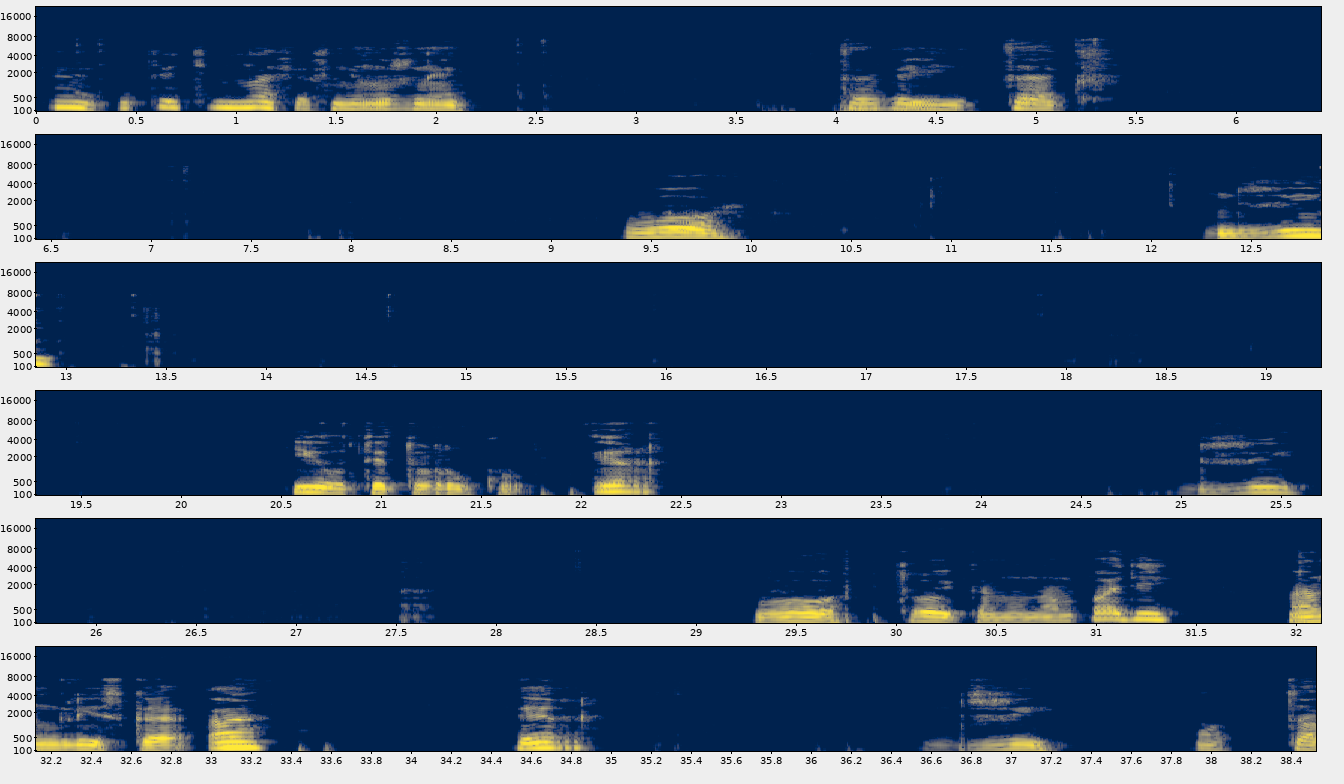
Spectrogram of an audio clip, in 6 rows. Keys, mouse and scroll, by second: 0.3 click, 2.4 click, 7.7 g, 10.9 middle click, 11.5 g, 13.3 middle click, 13.8 middle click, 15.8 click, 18.0 middle click, 20.6 click, 21.7 r, 24.6 g, 26.6 middle click, 27.5 middle click, 29.6 KP_3, 30.4-31.9 scroll down 3, 31.9-32.7 scroll down 3, 31.9 a, 33.3 r, 36.0 g.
